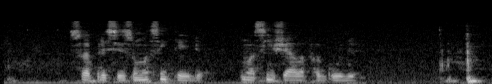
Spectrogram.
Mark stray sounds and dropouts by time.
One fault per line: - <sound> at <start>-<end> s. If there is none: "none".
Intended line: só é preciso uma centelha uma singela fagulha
none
